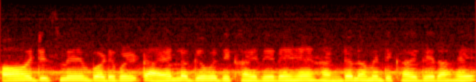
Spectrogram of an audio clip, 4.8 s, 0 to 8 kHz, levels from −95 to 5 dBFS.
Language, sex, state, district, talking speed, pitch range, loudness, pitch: Hindi, female, Chhattisgarh, Bastar, 225 wpm, 195-205 Hz, -14 LUFS, 200 Hz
